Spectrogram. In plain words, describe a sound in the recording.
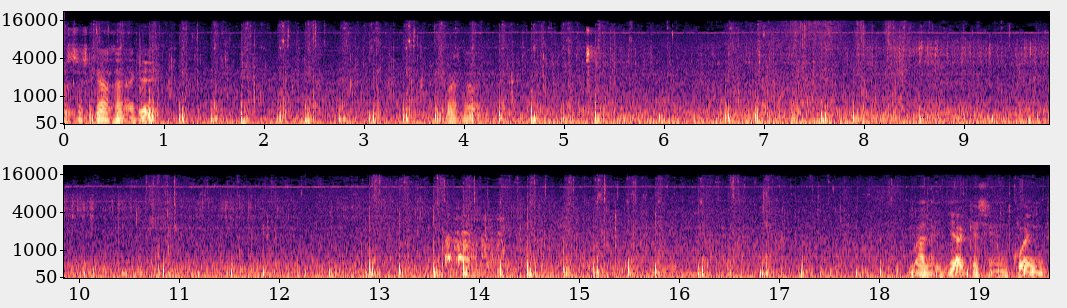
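Footsteps run quickly over hard ground.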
